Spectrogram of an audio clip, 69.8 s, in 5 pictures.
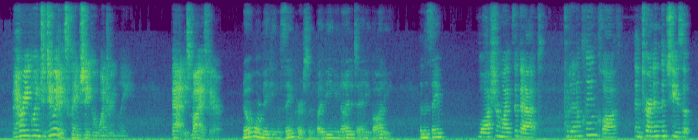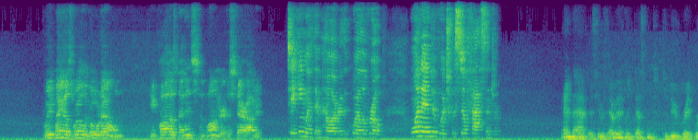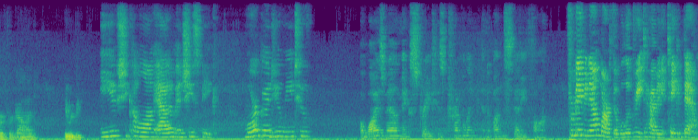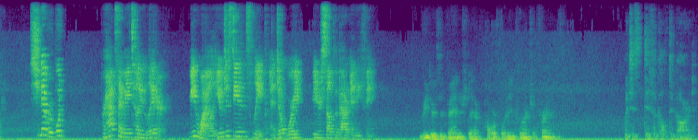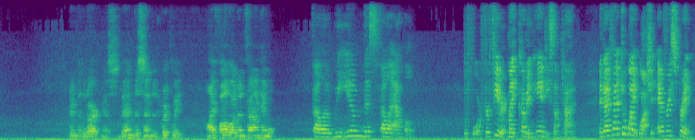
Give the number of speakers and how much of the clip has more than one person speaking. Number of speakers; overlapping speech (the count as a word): nine, no overlap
